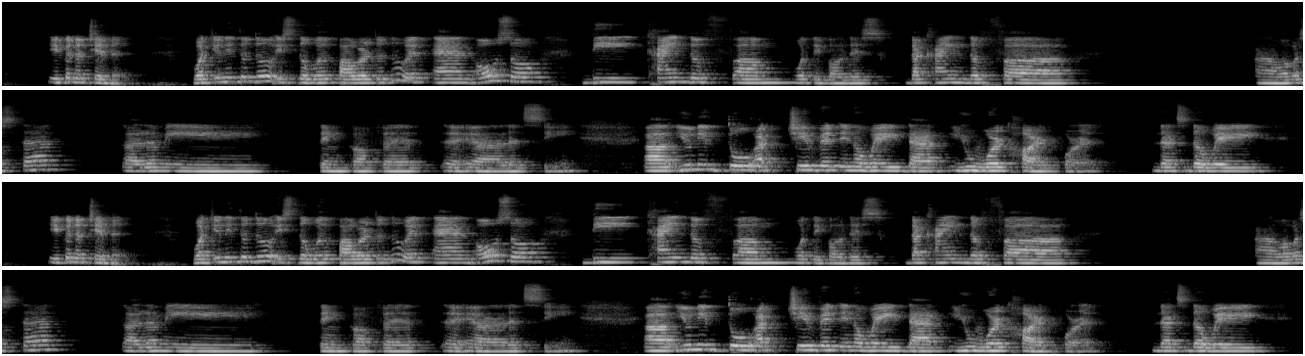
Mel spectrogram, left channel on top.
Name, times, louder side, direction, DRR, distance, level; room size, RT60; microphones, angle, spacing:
voice 1, 0.5-1.2 1.9-5.3 5.8-7.0 7.3-10.7 12.5-13.5 14.2-15.5 16.2-17.1 17.4-23.9 24.5-25.5, equal, ahead, 0 dB, 4.1 m, -24 dB
11.0 x 7.1 x 7.2 m, 0.43 s
head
